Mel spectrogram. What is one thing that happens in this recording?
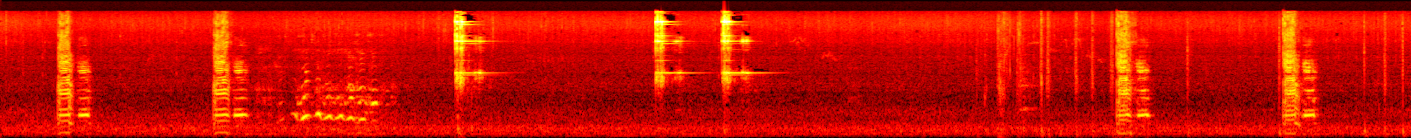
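A goose honks loudly in short bursts.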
